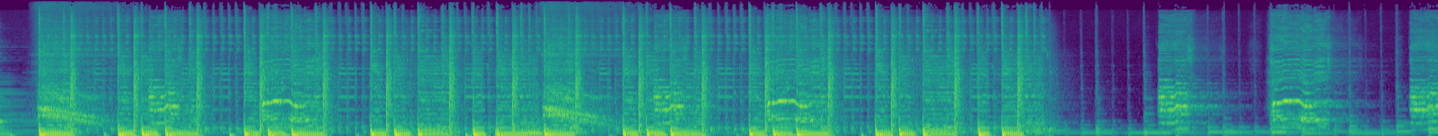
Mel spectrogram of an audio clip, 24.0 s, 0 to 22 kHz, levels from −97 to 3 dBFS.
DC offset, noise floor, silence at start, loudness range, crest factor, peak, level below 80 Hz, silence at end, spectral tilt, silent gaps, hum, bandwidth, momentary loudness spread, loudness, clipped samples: under 0.1%; -41 dBFS; 0 s; 8 LU; 16 dB; 0 dBFS; -18 dBFS; 0 s; -4.5 dB/octave; none; none; over 20 kHz; 18 LU; -17 LUFS; under 0.1%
